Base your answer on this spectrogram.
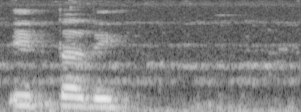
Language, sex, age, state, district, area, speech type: Bengali, female, 18-30, West Bengal, Alipurduar, rural, spontaneous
